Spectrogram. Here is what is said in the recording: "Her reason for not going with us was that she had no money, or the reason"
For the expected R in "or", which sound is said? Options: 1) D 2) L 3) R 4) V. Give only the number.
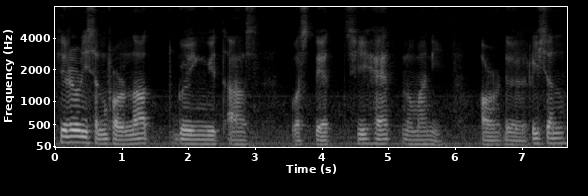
3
